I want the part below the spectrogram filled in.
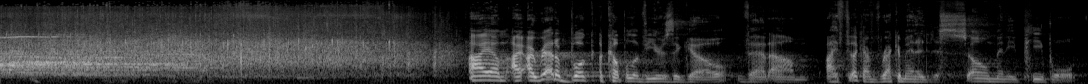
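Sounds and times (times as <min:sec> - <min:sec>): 
high voices cheering: 0:00.0 - 0:03.4
church congregation applauding and cheering during a service: 0:00.0 - 0:04.7
speech: 0:04.7 - 0:10.8.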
